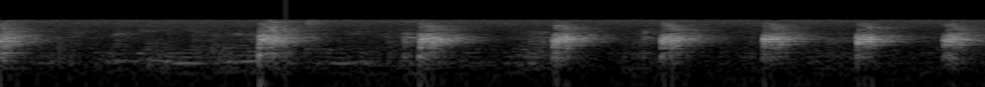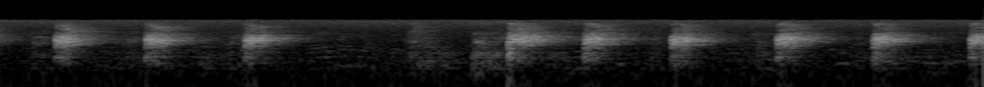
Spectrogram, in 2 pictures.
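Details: French bulldog barking in a steady series, one sharp bark roughly every second, each with a quick fade, over a faint background.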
